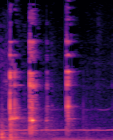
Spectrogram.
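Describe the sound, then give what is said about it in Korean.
Glasses clink together in a toast, three quick bright taps, each leaving a thin ringing tone that lingers and fades. No voices are heard. “예, 건배! 건배!”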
